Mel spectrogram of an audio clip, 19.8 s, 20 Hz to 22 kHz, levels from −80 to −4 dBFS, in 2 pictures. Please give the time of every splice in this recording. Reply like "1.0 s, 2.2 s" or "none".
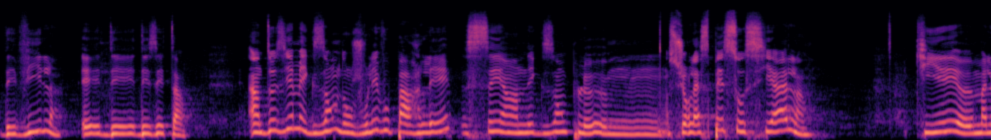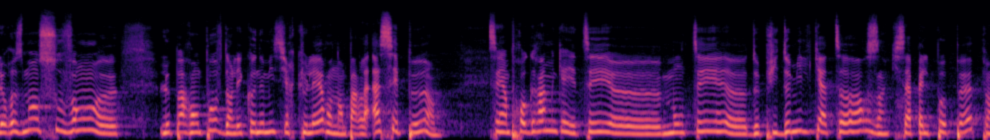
2.4 s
